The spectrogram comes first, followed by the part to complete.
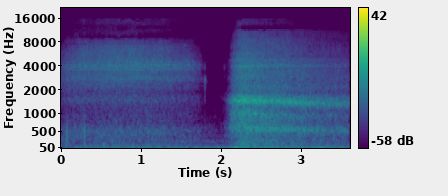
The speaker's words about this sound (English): I'm feeling in my body that I just need to take a deep breath in.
